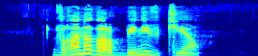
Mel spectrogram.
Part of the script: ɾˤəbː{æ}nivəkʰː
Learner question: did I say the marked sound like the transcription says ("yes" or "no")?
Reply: no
